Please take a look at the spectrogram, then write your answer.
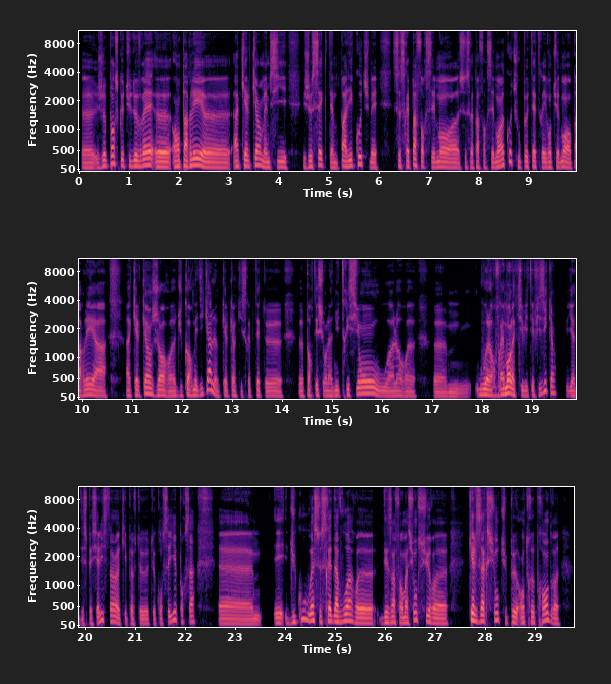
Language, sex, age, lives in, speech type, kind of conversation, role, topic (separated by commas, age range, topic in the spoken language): French, male, 40-44, France, conversation, advice, advisor, Pourquoi ai-je du mal à perdre du poids malgré des efforts constants ?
